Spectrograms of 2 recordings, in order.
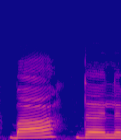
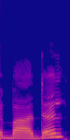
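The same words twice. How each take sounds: First: बादल drawn out as baa, da, la; very slow बादल, each letter held apart; spelled out. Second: Said in the usual way. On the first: Shown as a demonstration. Teacher sounding out बादल for pupils, syllable by syllable. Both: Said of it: "मैंने इस तरीके से पढ़ा".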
